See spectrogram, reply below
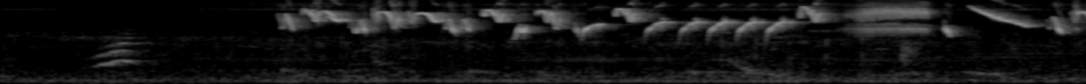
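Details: Yellow-fronted canary singing in a gacor, fast chattering style used as a training song for other birds: rapid high twittering phrases, trills and downslurred whistles after a second of near silence with a few faint low chirps.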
